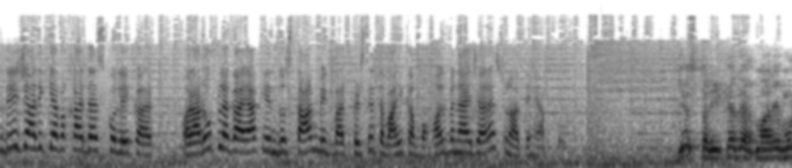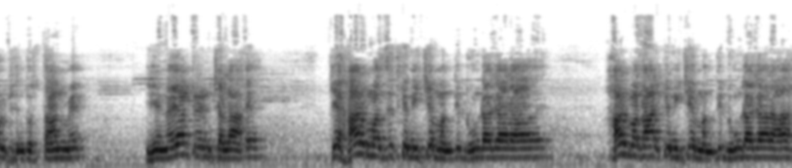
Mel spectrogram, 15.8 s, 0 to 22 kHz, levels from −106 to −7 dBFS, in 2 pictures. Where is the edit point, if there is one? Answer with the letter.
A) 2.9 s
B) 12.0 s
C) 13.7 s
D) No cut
A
